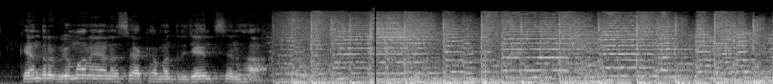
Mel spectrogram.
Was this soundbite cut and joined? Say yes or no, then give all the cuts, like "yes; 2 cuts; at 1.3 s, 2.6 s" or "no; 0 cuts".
no; 0 cuts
